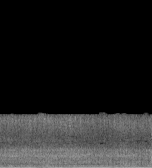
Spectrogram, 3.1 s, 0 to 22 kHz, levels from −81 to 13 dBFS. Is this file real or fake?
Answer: real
